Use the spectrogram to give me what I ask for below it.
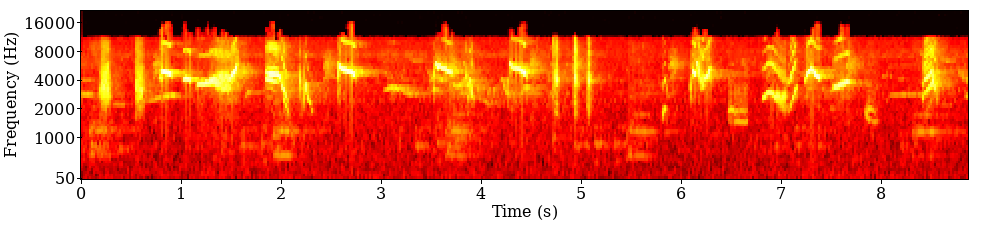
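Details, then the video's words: Oriental magpie-robin singing and dancing, nonstop and varied: bright whistled phrases, rising and falling slurs and short high chirps come in quick bursts about every half second. "Chòe than HÓT MÚA || KÍCH LỬA || Kích chòe than hót căng"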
